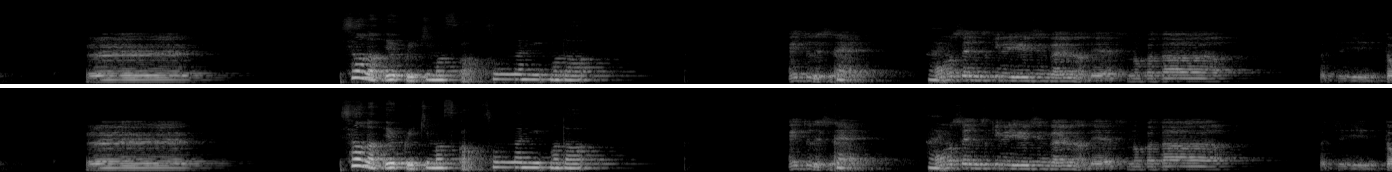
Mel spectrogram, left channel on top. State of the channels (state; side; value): normal; both; correlation 0.79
